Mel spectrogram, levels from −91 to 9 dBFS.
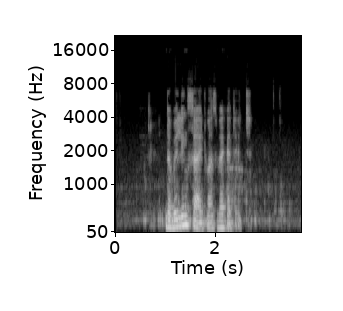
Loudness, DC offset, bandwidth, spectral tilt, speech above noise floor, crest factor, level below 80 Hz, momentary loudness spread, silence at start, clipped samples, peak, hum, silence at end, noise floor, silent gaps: -16 LUFS; under 0.1%; 7.6 kHz; -7 dB/octave; 35 dB; 16 dB; -52 dBFS; 24 LU; 0.55 s; under 0.1%; -2 dBFS; none; 0.35 s; -51 dBFS; none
